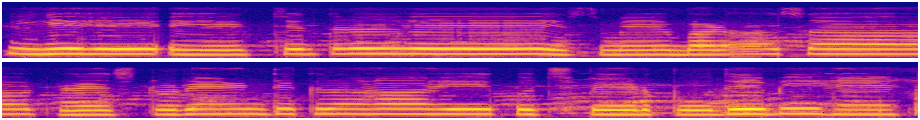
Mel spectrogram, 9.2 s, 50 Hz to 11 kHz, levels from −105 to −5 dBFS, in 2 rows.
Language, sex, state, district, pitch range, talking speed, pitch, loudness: Hindi, female, Madhya Pradesh, Bhopal, 265-295 Hz, 110 wpm, 285 Hz, -16 LUFS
